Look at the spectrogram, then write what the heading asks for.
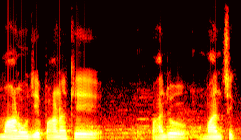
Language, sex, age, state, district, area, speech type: Sindhi, male, 45-60, Uttar Pradesh, Lucknow, urban, spontaneous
